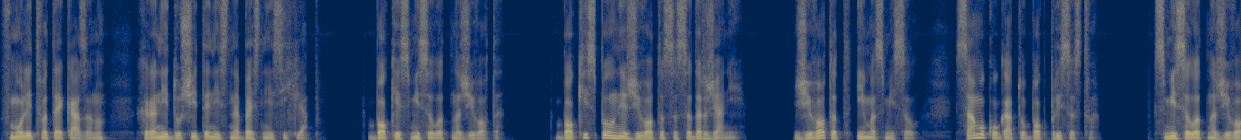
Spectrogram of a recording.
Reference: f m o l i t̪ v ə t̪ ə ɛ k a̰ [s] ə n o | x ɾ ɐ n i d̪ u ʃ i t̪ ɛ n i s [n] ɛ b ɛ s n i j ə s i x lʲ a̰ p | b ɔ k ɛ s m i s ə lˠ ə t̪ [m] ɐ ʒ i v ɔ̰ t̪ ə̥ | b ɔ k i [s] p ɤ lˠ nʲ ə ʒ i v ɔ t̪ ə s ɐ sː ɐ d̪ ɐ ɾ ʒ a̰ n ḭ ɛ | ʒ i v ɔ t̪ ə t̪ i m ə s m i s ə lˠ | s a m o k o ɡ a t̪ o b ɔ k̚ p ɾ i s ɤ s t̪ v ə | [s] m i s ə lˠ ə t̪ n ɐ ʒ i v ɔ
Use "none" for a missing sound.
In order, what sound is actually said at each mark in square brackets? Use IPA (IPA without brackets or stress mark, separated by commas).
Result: z, n, n, s, s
